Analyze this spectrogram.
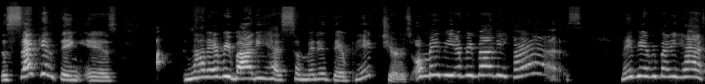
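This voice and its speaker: A woman speaks at a fairly quick pace in an animated tone. Her pitch is extremely high and swings very widely. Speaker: livestream host. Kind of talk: casual livestream chat.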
